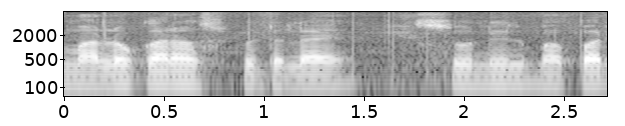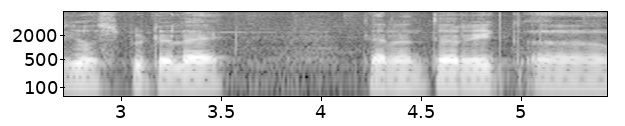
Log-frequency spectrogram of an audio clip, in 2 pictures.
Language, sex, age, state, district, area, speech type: Marathi, male, 30-45, Maharashtra, Akola, rural, spontaneous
